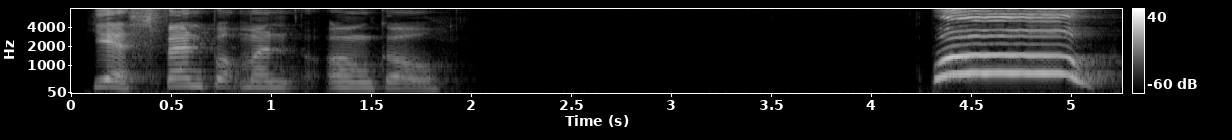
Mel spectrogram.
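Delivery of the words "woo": huge joyful yell, much higher and louder; real shout. Real, not acted. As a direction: roar it out for the goal. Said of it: "Sorry if I'm shouting".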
